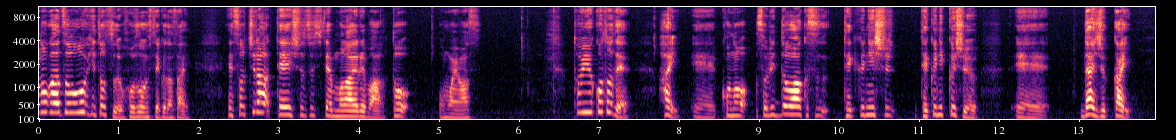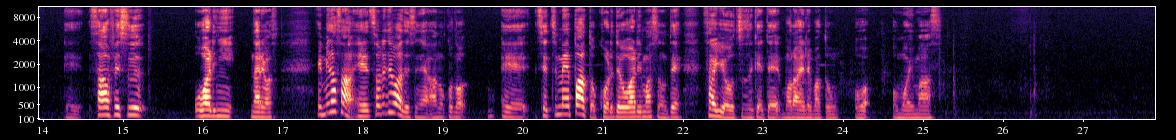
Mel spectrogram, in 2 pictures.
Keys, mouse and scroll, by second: 3.8-4.3 scroll up 2, 4.8-6.0 middle drag, 6.4-7.6 middle drag, 8.1 scroll up 2.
